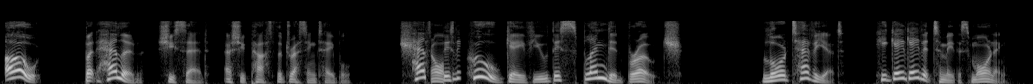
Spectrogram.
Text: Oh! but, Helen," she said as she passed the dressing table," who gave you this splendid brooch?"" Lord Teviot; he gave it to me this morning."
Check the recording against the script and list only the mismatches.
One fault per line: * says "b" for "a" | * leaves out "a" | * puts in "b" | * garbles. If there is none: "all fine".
* garbles
* puts in "gave"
